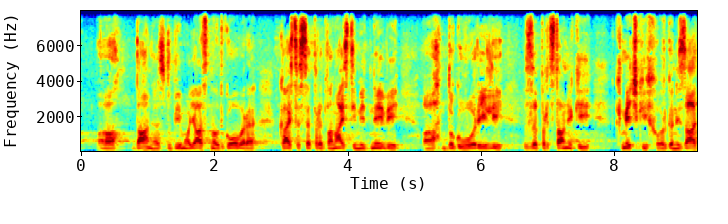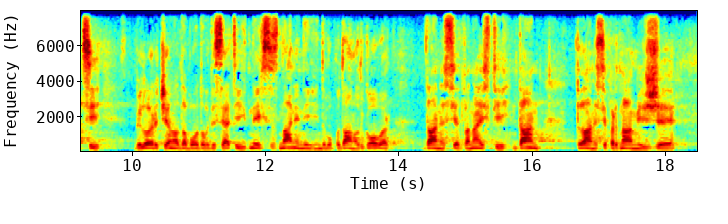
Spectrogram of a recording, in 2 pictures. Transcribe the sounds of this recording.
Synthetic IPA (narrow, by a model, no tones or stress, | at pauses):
d̪aːnɛsd̪ɔbiːmɔjaːsnɛɔd̪ɡɔːʋɔɾɛkajst̪ɛsɛpɾɛd̪ːʋanajst̪imid̪neːʋi | d̪ɔɡɔʋɔɾiːli | zəpɾɛt̪st̪aːwniki | kmeːt͡ʃkixɔɾɡanizaːt̪sij | biloːɛɾɛt͡ʃɛːnɔd̪abod̪ɔʋd̪ɛsɛːt̪iɣd̪neːxsɛznaːnjɛniːnd̪abopɔd̪anɔd̪ɡɔːʋɔɾ | d̪aːnɛsjɛd̪ʋanajst̪id̪an | d̪aːnɛsjɛpɾɛd̪naːmiʒe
